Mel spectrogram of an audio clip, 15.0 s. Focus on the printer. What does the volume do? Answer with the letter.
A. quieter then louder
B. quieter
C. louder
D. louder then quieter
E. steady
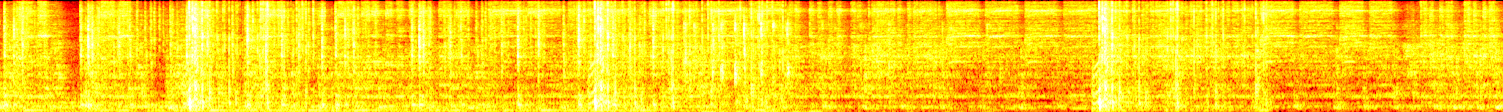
E.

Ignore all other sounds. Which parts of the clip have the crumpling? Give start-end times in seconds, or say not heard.
1.8-3.1, 5.8-7.9, 10.9-12.8.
